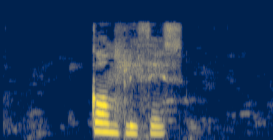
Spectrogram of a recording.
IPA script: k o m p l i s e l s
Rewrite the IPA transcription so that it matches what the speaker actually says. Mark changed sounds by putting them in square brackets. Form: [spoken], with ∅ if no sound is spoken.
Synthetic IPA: k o m p l i [θ] e [∅] s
